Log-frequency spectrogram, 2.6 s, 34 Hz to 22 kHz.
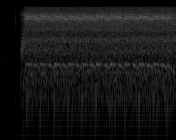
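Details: Dyson V11 cordless vacuum on eco/medium: a high steady whine with a hum underneath that dips about four times a second and never reaches full speed, while boost runs fine. Faulty main motor unit needs replacing.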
